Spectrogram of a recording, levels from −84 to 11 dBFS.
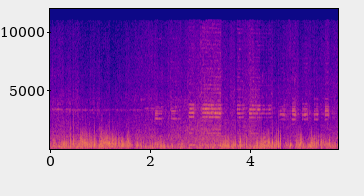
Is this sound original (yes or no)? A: yes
